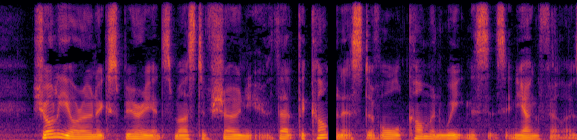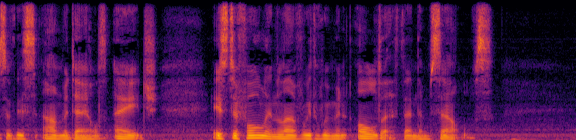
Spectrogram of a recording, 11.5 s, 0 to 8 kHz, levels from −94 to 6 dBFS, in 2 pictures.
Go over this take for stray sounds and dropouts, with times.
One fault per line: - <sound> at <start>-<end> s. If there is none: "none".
- dropout at 3.3-3.4 s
